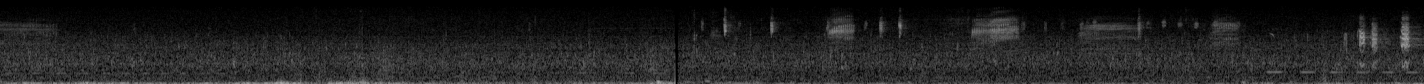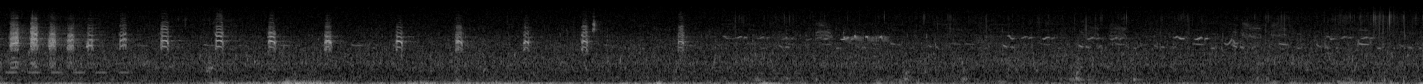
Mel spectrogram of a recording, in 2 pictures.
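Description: Wild birds calling: a few sharp high chirps, then a fast run of loud repeated calls in the middle, and a thin trilling song in the last third, over a faint low rumble.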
